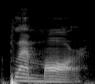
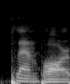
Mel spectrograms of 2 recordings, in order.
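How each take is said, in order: First: The second syllable starts with an M sound. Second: The second syllable starts with a B sound. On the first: The speaker calls it right. "instead of B sound, they say M sound" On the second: The speaker calls it wrong. "the pronunciation would be plan bar because there's a B"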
